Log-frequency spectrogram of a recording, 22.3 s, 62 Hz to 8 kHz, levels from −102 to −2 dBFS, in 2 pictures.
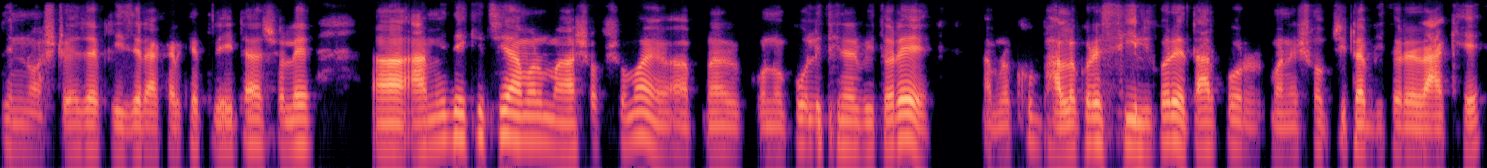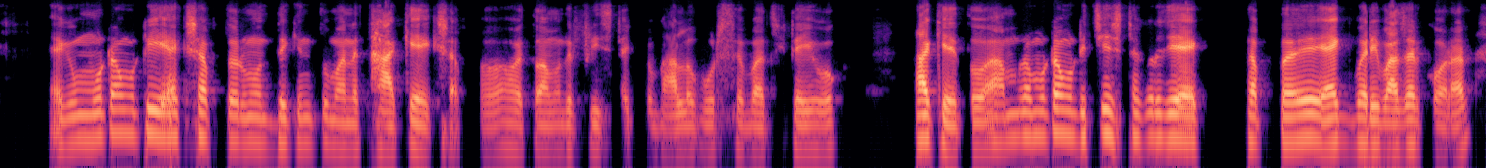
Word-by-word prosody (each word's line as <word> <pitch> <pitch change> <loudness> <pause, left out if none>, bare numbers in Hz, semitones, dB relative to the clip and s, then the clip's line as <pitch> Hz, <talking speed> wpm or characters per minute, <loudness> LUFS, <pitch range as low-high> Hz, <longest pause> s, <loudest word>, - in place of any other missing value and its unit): দিন 120 -3 -13
নষ্ট 100 0 -7
হয়ে 110 0 -7
যায় 110 -1 0
ফ্রিজে 110 -1 -5
রাখার 105 - -5
ক্ষেত্রে। - - -9
এটা - - -3
আসলে 120 +1 -2 0.6
আ - - +4 0.3
আমি 130 +4 -3
দেখেছি 155 +1 -5
আমার 140 0 -1
মা 120 - -1 0.2
সবসময় 150 +3 -4 0.3
আপনার 105 +1 -6 0.2
কোনো 105 0 -9
পলিথিনের 125 -1 -5
ভিতরে, 125 +6 +2 0.6
আপনার 105 +1 -9
খুব 140 - -14
ভালো 105 +1 +2
করে 135 0 +1
সিল 125 -3 -3
করে 140 +1 +4
তারপর 120 +1 -2 0.2
মানে 105 0 -6
সবজিটা 110 - -2
ভিতরে 105 +1 -2
রাখে 95 -1 0 0.6
এবং 135 +2 -3
মোটামুটি 170 +1 -1 0.2
১ - - -3
সপ্তাহের 145 -3 0
মধ্যে 130 -1 -4
কিন্তু 130 0 -11
মানে 115 -1 -1
থাকে - - +4
১ - - -15
সপ্তাহ। 100 - -9 0.2
হয়তো 110 -2 -5
আমাদের 110 +1 -8
ফ্রিজটা 110 -2 -11
একটু - - -18
ভালো 100 +2 -1
পড়ছে 110 0 -9
বা 105 - 0
যেটাই 110 0 -4
হোক, - - -5 0.6
থাকে। - - +8
তো - - -3 0.2
আমরা 150 +3 -3
মোটামুটি 160 -1 +2
চেষ্টা 165 -2 -1
করি 155 -1 -2
যে - - +10
১ - - -18 0.4
সপ্তাহে 140 +2 +4 0.2
১ 135 - +6
বারই 130 -2 +5
বাজার 125 +3 +6
করার। - - +1
125 Hz, 165 wpm, -24 LUFS, 110-140 Hz, 0.6 s, যে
